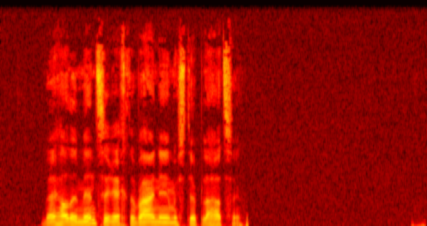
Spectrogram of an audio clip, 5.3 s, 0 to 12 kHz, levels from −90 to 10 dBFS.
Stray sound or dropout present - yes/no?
no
